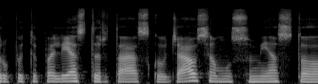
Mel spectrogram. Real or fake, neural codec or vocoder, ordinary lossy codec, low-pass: real; none; MP3, 96 kbps; 14.4 kHz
